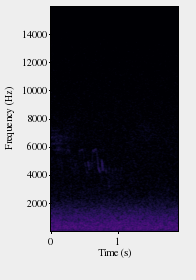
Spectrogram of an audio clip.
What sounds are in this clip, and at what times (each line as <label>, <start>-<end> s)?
MacGillivray's Warbler song, 0-2 s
